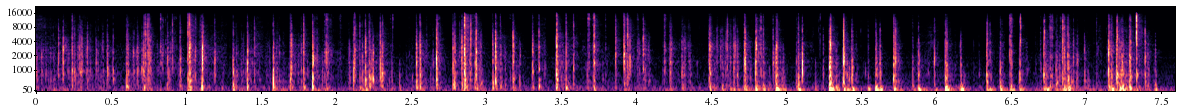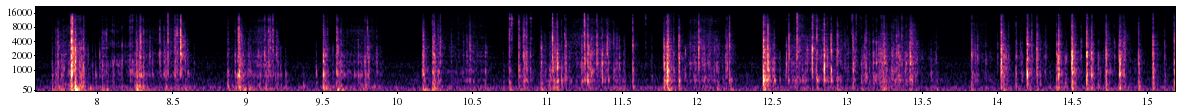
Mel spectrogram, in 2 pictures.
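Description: Long gold claw nails scratch and crinkle a small white plastic resealable zip bag with a barcode label that holds packaged press-on nails. Dense, bright crinkling and scratchy taps run continuously, with short crackling bursts and no ring after each contact.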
